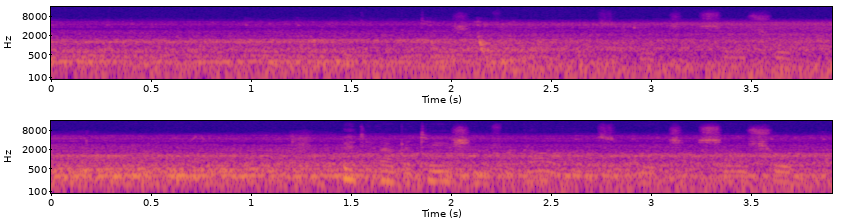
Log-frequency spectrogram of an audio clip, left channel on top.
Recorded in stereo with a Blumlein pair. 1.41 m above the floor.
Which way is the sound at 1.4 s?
55° right.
